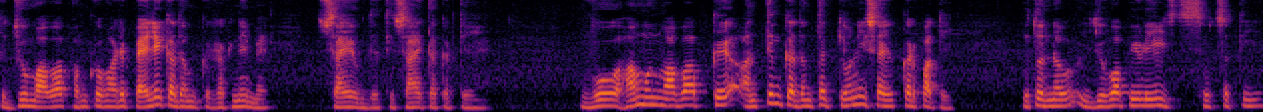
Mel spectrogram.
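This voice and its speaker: A man speaks with a fairly high pitch and ordinary pitch variation. His tone is dark and mellow. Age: 80s+. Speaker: retired junior engineer. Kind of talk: interview answer.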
